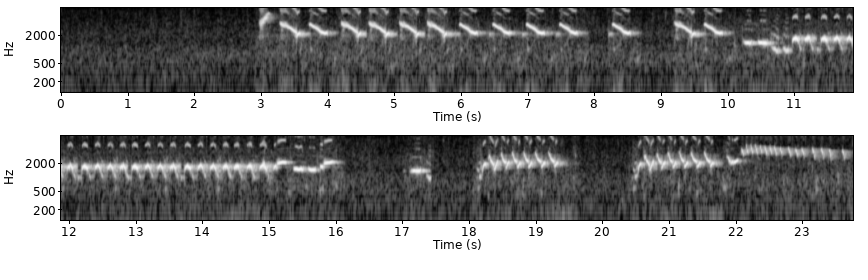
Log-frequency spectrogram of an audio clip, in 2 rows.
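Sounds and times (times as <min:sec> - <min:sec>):
white-rumped shama song: 0:03.0 - 0:16.1, 0:17.1 - 0:17.5, 0:18.1 - 0:19.5, 0:20.4 - 0:23.7.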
